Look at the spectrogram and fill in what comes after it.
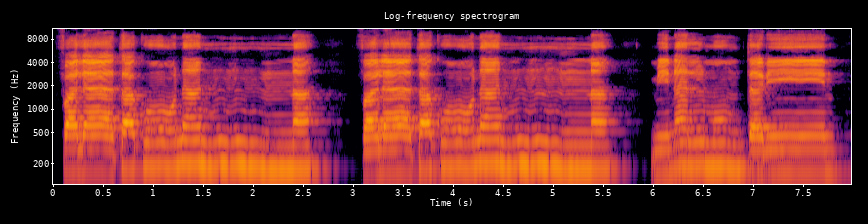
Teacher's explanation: من ربک فلا تکونن، پہلے والی نون کو دوسرے نون کے ساتھ ملائیں گے، دوسرے نون پر شد آیا ہے اور غنہ بھی کریں گے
